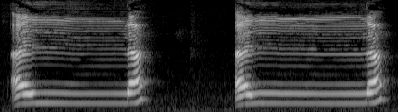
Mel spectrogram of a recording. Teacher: اس کا مطلب ہوتا ہے کہ یہ حمزہ وصلی ہے، اس کے اوپر ہم خود سے زبر لگا دیں گے اور پھر ہم پڑھیں گے اس کو لام کے ساتھ ملا کر۔ لام کے اوپر فتح کی حرکت ہے جس کو ہم نے ایک حرکت ہی ادا کرنا ہے، اور جو تشدید ہے، تشدید ٹائم ٹیکنگ ہوگا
